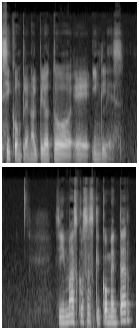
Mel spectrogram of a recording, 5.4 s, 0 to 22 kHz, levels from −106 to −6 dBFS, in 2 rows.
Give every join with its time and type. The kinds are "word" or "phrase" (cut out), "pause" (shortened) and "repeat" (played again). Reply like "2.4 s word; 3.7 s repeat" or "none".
none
